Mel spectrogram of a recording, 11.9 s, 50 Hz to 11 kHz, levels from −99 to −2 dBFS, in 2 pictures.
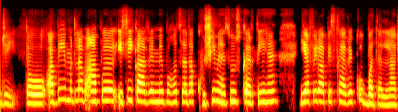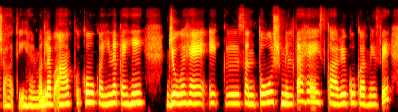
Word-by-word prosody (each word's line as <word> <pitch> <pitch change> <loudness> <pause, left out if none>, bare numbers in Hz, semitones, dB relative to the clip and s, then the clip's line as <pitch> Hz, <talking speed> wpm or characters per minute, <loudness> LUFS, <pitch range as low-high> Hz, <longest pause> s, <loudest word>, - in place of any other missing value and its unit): जी, 230 0 -4 0.3
तो 230 -1 +4 0.2
अभी 320 +5 -4
मतलब 305 0 -3
आप 285 0 +3 0.2
इसी 310 +4 +2
कार्य 280 -1 +4
में 275 0 -1
बहुत 270 0 -5
ज़्यादा 270 0 -2
खुशी 245 +5 +2
महसूस 275 0 -1
करती 260 0 +2
हैं 280 +1 -1 0.4
या 275 +1 +7
फिर 285 - -1
आप 270 - +1
इस 275 - -7
कार्य 265 -1 0
को - - -3
बदलना 210 -2 0
चाहती 190 -1 -6
हैं? 185 -1 -4
मतलब 220 +4 +2
आपको 230 +4 +1
कहीं 230 -2 -3
न 250 - +4
कहीं 240 +2 +2 0.4
जो 240 0 +4
है 245 -1 +4 0.3
एक 235 -1 -13 0.2
संतोष 245 +3 -1
मिलता 225 -1 0
है 280 - +2
इस 255 -1 -7
कार्य 230 -1 0
को - - 0
करने 215 -1 -3
से 270 - 0
250 Hz, 195 wpm, -21 LUFS, 230-275 Hz, 0.4 s, या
